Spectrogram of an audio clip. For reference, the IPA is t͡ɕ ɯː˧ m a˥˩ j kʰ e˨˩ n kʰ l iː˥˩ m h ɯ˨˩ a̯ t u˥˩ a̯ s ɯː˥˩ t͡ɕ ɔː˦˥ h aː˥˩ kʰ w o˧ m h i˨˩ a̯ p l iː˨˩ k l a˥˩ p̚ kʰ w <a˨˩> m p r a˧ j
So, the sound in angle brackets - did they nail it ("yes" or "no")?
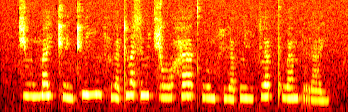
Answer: no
